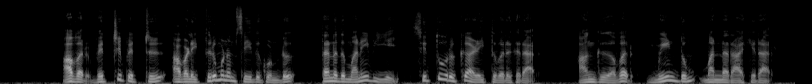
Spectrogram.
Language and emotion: Tamil, neutral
